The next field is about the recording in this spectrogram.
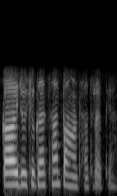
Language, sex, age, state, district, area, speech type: Kashmiri, female, 60+, Jammu and Kashmir, Ganderbal, rural, conversation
